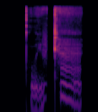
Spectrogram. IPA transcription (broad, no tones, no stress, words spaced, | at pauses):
kʷʰḭvkʰæ̃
